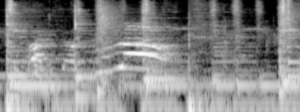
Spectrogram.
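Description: Upbeat background music with plucked-string notes and a steady beat. A child's voice calls out briefly about a second in.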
